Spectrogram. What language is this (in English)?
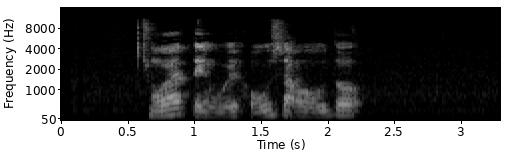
Cantonese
